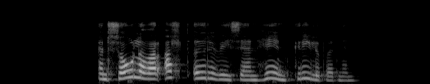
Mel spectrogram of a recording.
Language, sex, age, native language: Icelandic, female, 30-39, Icelandic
